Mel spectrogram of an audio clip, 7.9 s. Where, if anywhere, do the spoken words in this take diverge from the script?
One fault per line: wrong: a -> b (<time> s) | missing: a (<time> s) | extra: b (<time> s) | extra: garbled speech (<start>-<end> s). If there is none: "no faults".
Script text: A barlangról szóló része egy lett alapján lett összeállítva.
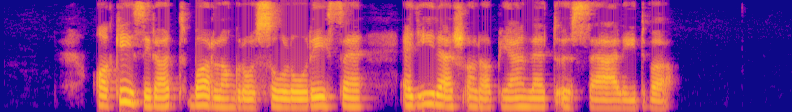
extra: kézirat (1.1 s)
wrong: lett -> írás (4.2 s)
